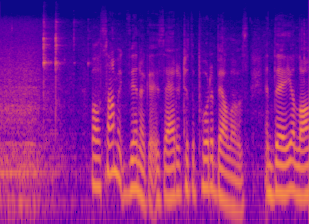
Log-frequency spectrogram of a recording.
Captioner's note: voiceover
